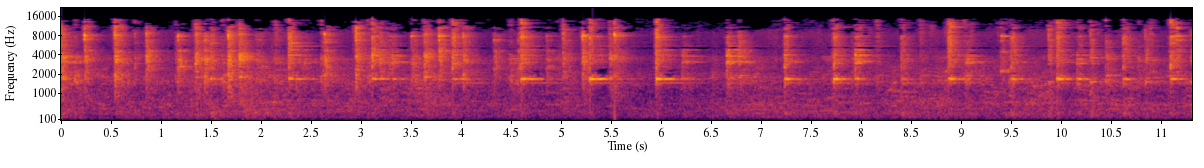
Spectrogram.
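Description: Hand hammer striking hot steel on a blacksmith's anvil in a steady run of blows, about two to three a second, each with a clear metallic ring from the anvil.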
